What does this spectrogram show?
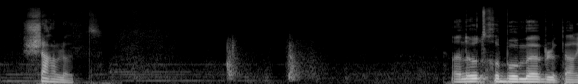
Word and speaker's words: Charlotte: En anglais, tu dirais Charlotte. Mais oui, c'est ainsi qu'on le prononce en allemand, Charlotte.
